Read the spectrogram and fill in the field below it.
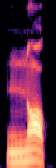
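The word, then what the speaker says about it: knock: होता है के साइलें यदि के के बाद एन आए तो के साइलेंट होता है इस के के बाद एन आएगा तो के साइलेंट हो जाएगा मतलब ये इसके का उच्चारण नहीं करना है इसके को नहीं पढ़ना है मतलब नॉक हम इसको के का उच्चारण नहीं कर रहे मतलब के पढ़ना ही नहीं है बात समझ में आ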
